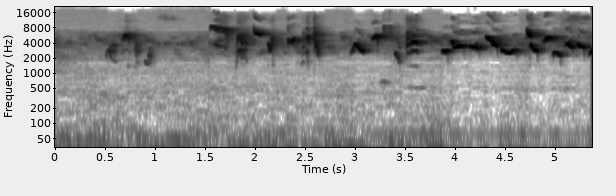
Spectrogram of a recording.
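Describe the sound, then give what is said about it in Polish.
A Eurasian blackcap sings a high, varied warbling song with quick chirps and whistled notes. It begins with a few faint, scratchy notes, then breaks into louder, clearer fluting phrases that grow fuller and more continuous toward the end. “Piosenka pokrzewki czarnoubistej składa się z dwóch części. Rozpoczyna się od serii cichych, zgrzytliwych dźwięków, które przechodzą w piękną, czystą, fletową melodię.”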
